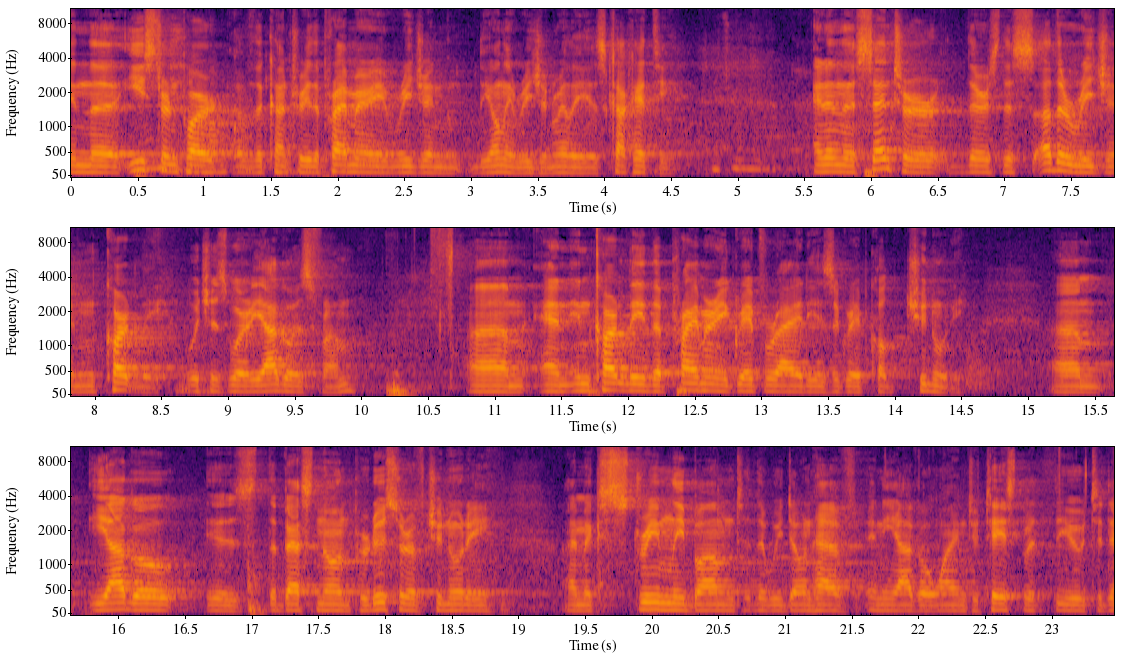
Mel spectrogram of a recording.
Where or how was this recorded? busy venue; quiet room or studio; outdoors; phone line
busy venue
